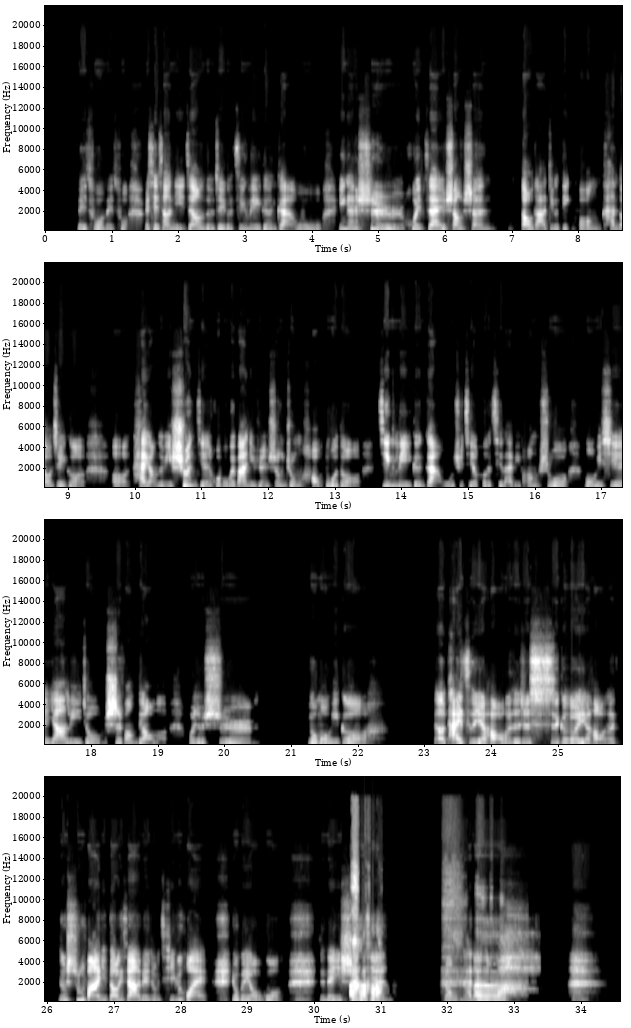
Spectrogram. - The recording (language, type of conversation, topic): Chinese, podcast, 你会如何形容站在山顶看日出时的感受？
- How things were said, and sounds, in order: laughing while speaking: "能抒发你当下那种情怀，有没有过？"; laugh; surprised: "哇！"; laugh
